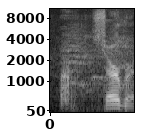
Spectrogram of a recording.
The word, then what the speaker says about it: Serber: That's Serber. Oh, no. Is that how you say it? Yep. Serber, that's right.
